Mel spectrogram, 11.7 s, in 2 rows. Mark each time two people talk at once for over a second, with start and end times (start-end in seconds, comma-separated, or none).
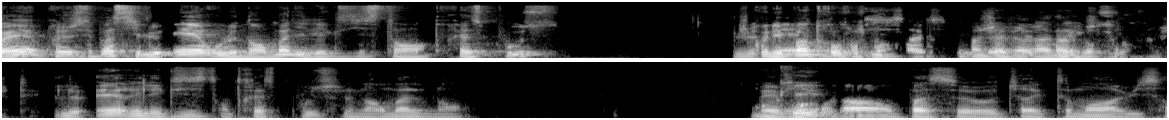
3.7-5.6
